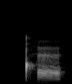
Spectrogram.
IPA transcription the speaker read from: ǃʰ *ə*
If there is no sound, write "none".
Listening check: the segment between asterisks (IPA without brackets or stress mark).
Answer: æ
